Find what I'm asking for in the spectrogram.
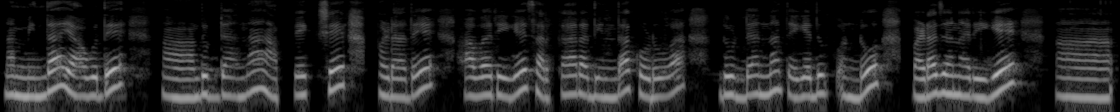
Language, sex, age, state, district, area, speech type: Kannada, female, 45-60, Karnataka, Bangalore Rural, rural, spontaneous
